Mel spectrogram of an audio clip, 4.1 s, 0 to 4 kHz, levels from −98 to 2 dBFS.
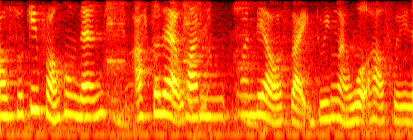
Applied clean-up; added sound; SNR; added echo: none; Scratching (performance technique) + Printer; 16 dB; none.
